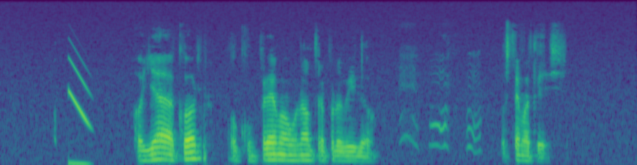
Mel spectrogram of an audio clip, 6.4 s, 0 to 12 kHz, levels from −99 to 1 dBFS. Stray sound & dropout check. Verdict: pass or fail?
fail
